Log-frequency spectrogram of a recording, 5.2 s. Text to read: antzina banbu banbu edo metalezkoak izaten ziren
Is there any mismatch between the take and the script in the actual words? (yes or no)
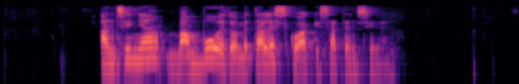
yes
